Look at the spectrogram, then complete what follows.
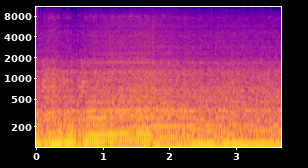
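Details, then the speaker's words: Ford Focus ST idling cold on a tune revision flashed for the track: low rumble surges and sags unevenly, then drops into a heavier, rougher beat close to stalling; owner suspects the cold engine and problematic revision, unconfirmed. "So it has a hard time holding an idle. 1, because it's cold. 2, because this revision since I got it has been kind of problematic."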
